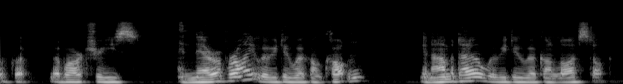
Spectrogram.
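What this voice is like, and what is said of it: Slight New Zealand accent. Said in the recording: “I detect a slight New Zealand accent”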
